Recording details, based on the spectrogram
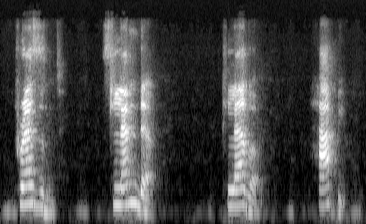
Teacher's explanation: an adjective with two syllables stress on the first one so the noun and the adjectives would go the same way with the stress on the first syllable present slender clever happy so the first part is stressed and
